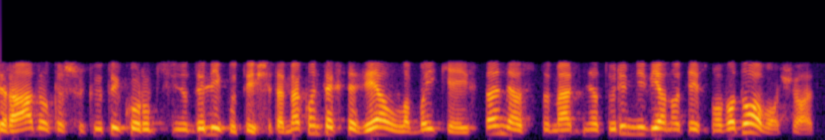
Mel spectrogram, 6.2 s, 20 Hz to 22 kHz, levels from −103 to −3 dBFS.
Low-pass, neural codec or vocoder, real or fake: 3.6 kHz; none; real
